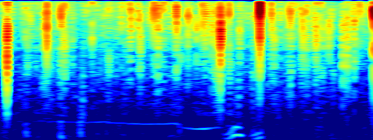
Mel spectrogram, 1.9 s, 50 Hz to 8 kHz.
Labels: {"label": "biophony, cascading saw", "recorder": "SoundTrap 600 or HydroMoth"}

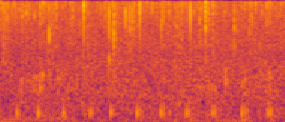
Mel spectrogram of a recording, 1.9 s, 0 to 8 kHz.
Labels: {"label": "biophony, pulse", "recorder": "SoundTrap 500"}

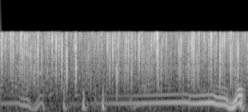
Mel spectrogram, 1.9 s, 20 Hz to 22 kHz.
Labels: {"label": "biophony, cascading saw", "recorder": "SoundTrap 600 or HydroMoth"}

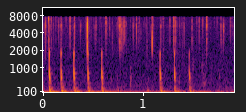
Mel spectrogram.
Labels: {"label": "biophony, knock", "recorder": "SoundTrap 300"}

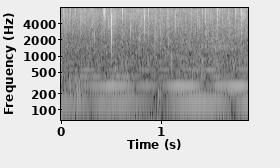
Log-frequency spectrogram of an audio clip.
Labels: {"label": "biophony, midshipman", "recorder": "SoundTrap 500"}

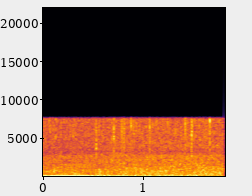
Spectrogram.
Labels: {"label": "biophony", "recorder": "SoundTrap 300"}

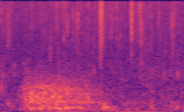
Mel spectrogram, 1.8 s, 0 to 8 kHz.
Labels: {"label": "biophony, growl", "recorder": "SoundTrap 500"}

